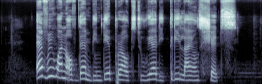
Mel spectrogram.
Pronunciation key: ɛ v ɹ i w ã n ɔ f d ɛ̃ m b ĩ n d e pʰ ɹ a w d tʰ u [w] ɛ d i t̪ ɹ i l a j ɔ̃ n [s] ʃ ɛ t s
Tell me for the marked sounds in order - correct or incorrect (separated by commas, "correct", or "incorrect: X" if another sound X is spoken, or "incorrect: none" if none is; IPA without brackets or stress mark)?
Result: correct, correct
